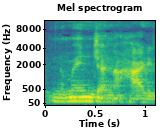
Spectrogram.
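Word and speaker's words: Nomenjanahary: Nomenja Nahari. That's how the commentator was pronouncing it.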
